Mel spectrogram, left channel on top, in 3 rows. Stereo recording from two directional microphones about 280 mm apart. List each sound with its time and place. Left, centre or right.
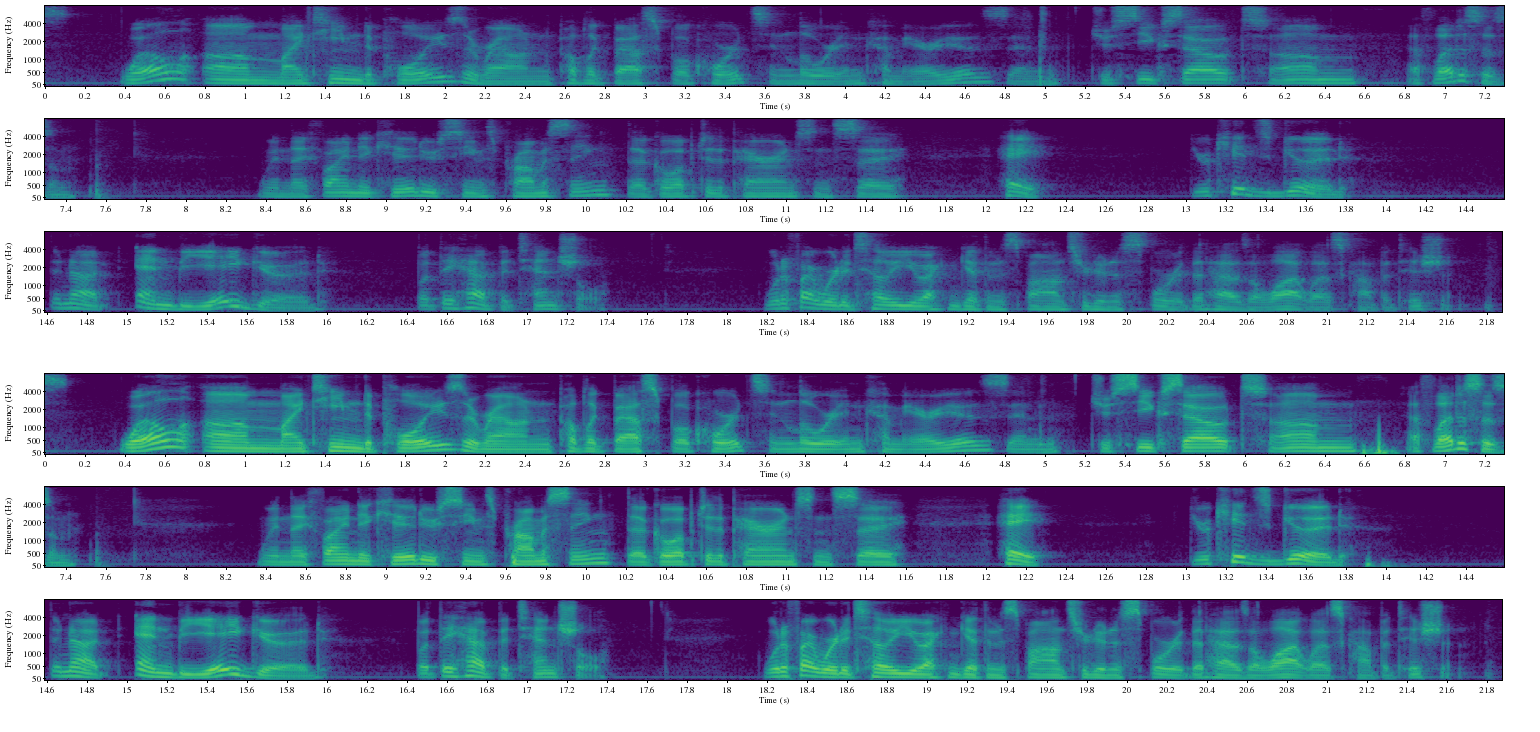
0.0 s speech: right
